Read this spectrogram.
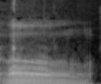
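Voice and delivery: low, sinking playful groan; hammed-up dismay; mock disappointment. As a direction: let the cheer collapse into letdown. Mock dismay as internet drops.

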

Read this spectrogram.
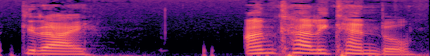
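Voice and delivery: hammed-up Australian greeting; horrendous Australian. Carly introducing herself, in a horrendous Australian accent. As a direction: put on a bad Aussie accent. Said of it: "Horrendous Australian".

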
